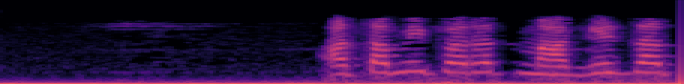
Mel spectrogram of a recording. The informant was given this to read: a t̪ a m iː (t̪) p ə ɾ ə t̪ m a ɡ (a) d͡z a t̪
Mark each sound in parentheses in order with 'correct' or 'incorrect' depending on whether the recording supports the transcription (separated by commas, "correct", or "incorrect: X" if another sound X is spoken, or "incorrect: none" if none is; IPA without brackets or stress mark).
incorrect: none, incorrect: e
